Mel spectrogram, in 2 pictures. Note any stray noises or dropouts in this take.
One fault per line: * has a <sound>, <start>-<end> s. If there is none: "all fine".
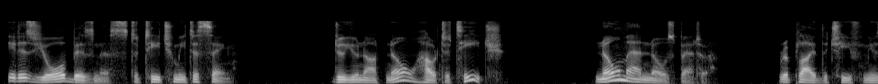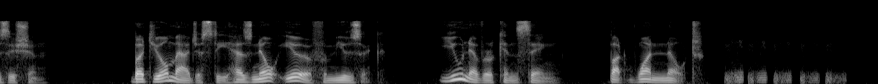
* has a laugh, 16.0-17.3 s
